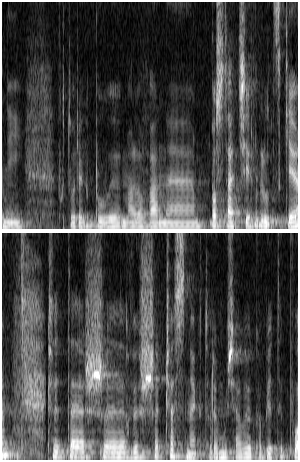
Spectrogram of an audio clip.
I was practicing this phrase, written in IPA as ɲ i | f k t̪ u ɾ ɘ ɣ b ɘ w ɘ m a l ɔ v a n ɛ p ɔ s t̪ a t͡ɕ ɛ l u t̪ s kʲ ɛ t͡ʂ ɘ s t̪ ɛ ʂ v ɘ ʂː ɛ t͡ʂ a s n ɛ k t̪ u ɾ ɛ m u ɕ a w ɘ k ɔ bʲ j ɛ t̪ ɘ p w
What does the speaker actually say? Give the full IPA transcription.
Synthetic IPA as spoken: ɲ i | f k t̪ u ɾ ɘ ɣ b ɘ w ɘ m a l ɔ v a n ɛ p ɔ s t̪ a t͡ɕ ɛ l u t̪ s kʲ ɛ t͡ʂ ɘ t̪ ɛ ʂ v ɘ ʂː ɛ t͡ʂ ɛ s n ɛ k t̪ u ɾ ɛ m u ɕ a w ɘ k ɔ bʲ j ɛ t̪ ɘ p w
